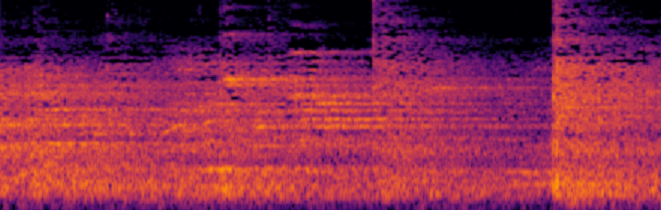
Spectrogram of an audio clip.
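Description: Players' voices calling out in a reverberant sports hall between rallies, with one sharp smack near the end, the kind a badminton racket makes striking a shuttlecock.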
